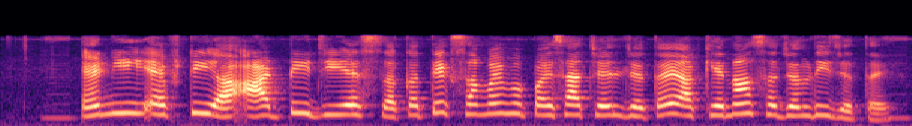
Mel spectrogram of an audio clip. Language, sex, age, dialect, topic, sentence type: Maithili, female, 18-24, Bajjika, banking, question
